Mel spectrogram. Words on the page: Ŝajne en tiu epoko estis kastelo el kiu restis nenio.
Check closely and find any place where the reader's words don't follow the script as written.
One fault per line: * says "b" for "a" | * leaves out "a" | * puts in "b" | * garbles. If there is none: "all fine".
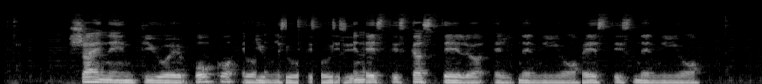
* garbles
* says "nenio" for "kiu"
